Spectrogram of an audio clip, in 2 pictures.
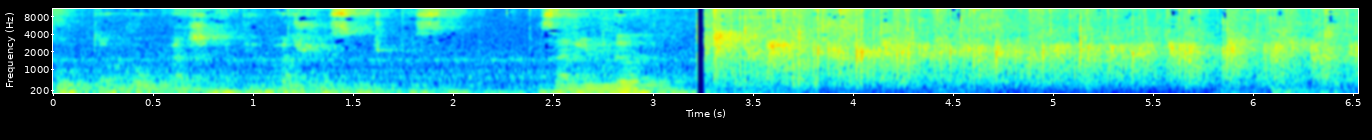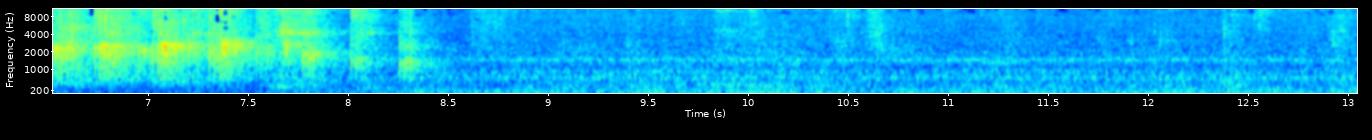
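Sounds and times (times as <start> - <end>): audience applauding: 3.3 - 8.6.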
